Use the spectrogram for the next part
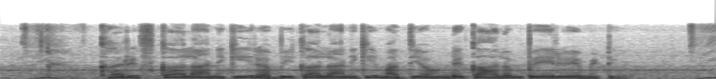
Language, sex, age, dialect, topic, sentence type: Telugu, female, 18-24, Utterandhra, agriculture, question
